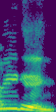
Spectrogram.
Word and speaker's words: Reading: It's pronounced reading. Is it the same? Like I read the book last week.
